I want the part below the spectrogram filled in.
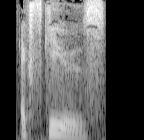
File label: "excuse", voice, english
